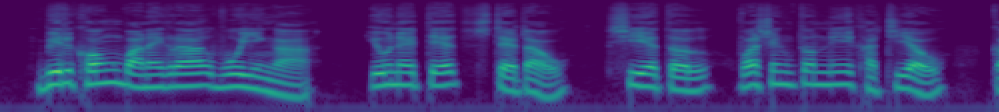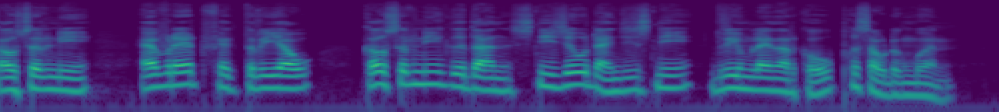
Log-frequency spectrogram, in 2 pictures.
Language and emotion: Bodo, neutral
